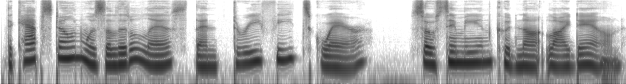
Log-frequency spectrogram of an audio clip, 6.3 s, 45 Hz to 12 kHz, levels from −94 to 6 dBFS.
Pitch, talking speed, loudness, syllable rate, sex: 180 Hz, 155 wpm, -19 LUFS, 3.8 syllables/s, female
